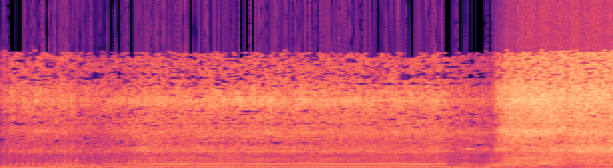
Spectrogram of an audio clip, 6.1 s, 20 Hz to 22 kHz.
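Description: Tuned 200cc automatic-scooter drag bike engine held at high revs on the start line, then launching about five seconds in, louder and rising in pitch as the bike accelerates away.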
